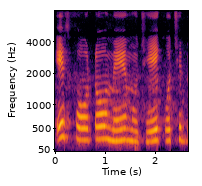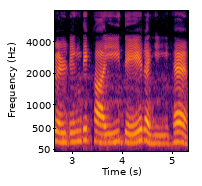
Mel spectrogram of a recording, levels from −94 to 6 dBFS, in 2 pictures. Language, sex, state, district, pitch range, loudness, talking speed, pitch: Hindi, female, Madhya Pradesh, Katni, 200-245 Hz, -17 LUFS, 115 wpm, 225 Hz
